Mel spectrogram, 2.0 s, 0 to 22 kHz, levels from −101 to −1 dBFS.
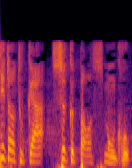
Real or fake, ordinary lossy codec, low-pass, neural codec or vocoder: real; none; none; none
